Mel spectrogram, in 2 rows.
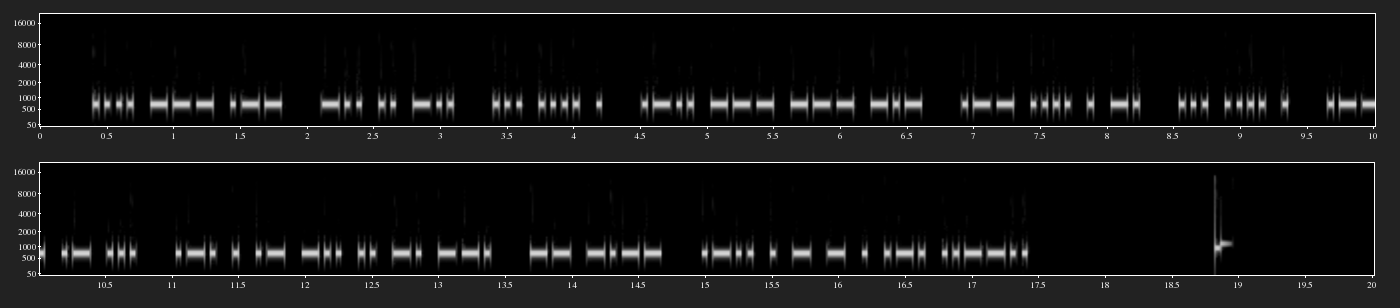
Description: Morse code, heard as a keyed tone, about 28 wpm, 700 Hz. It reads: HOW DID SHE LOOK WHEN SHE WAS READING MY LETTER?
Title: Sentences from Top 1000 Words - Review Part 3 - 28wpm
